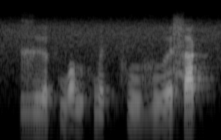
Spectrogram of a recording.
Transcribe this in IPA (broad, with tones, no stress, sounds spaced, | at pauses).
ɣ ɨ˧ ə̯ k w ɔ˨˩ ŋ h w ə˨˩ t̚ f u˨˩ ɣ u˨˦ ə̯ s a˦˥ k̚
